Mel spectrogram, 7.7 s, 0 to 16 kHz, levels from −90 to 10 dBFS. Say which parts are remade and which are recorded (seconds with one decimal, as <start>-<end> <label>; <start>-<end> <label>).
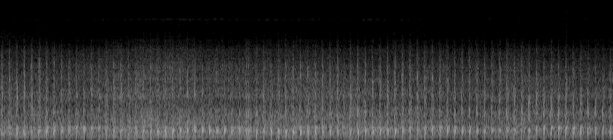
0.0-3.1 recorded; 3.1-4.3 remade; 4.3-7.7 recorded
